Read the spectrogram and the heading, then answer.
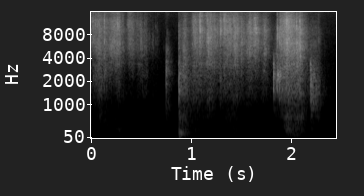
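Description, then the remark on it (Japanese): Soft rustling and crinkling of paper being handled and crumpled, in a few uneven bursts with brief pauses between them, quiet and with no voices. “この紙ってゴミでいい？”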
